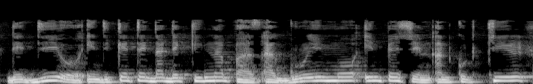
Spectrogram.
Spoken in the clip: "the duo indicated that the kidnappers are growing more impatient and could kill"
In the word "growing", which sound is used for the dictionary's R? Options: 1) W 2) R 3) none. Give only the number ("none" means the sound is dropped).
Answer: 2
